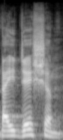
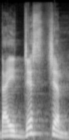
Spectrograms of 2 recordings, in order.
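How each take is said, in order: First: The ending is said with a plain 'shun' sound. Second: The ending is said with a 'chun' sound. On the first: The speaker calls it wrong. "So it is not a digestion" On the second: The speaker calls it right. "it is digestion"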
